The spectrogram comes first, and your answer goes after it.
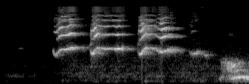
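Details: Blenheim Cavalier King Charles Spaniel puppies, born November 14, 2022, in a small litter, in an overnight puppy pen: a series of high whistled whines, each with stacked harmonics, in four bursts, then a lower rustling sound.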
